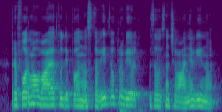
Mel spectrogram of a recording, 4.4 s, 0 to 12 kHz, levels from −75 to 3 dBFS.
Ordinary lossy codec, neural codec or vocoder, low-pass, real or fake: none; none; none; real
